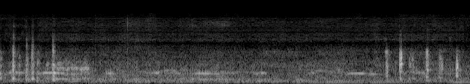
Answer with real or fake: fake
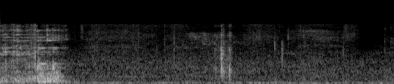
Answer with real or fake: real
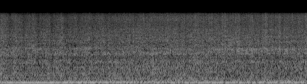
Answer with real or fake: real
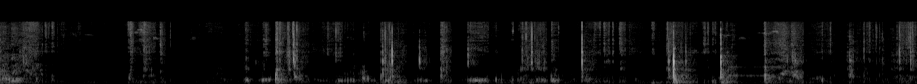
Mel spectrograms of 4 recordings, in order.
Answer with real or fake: real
